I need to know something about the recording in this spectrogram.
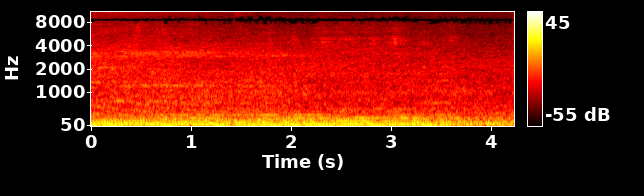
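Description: A loud, steady low rumble with no music yet, heard just before a karaoke backing track starts.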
